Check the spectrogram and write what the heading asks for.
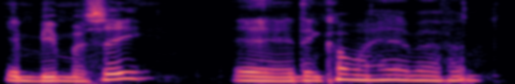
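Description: A man's voice: on the high side, racing. A man from Denmark co-hosting a podcast, asking hesitant, stammering questions. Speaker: podcast co-host. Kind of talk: casual chat.

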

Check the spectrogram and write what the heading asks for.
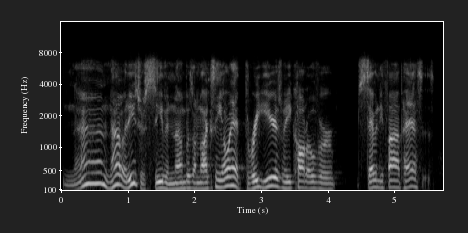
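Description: A man's voice: mid-range voice, lively intonation, fairly quick. Man, podcast co-host, casual blunt banter, slightly dull lo-fi sound. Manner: blunt, swears freely, laid-back banter. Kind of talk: casual chat.

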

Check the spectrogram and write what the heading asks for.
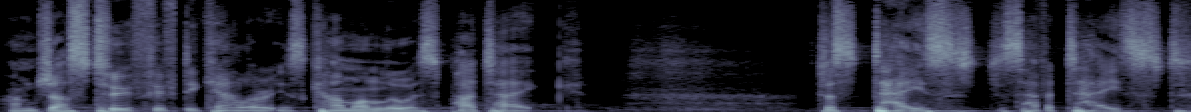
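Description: A man voicing a sly talking cupcake that coaxes in a hushed, whispery voice. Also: fairly high pitch, a little slow. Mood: coaxing. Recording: long hall reverb, faint music.

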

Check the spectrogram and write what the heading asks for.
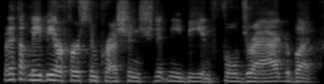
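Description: This man, about forty, hosts a casual celebrity interview with an effusive, campy, jokey flair. Born on Long Island and raised in Florida, he sounds like he's from the American South. His voice sits mid-range, with a sharp tone and a fairly quick pace.

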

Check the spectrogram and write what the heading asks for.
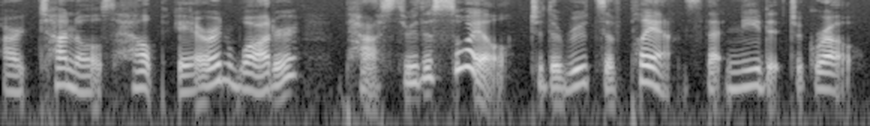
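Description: A woman voicing a strong, busy female worker ant in a storybook, brisk and matter-of-fact. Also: medium pitch, expressive, gravelly, dark tone, no echo. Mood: proud.

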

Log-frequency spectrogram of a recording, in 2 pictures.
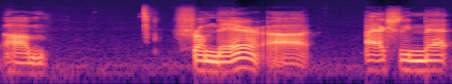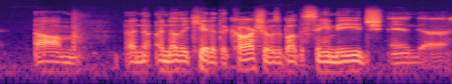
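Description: Low, bright-voiced man chatting easily. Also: measured pace, long pauses. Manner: relaxed, rambling, many ums and restarts. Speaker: podcast guest. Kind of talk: casual interview chat.

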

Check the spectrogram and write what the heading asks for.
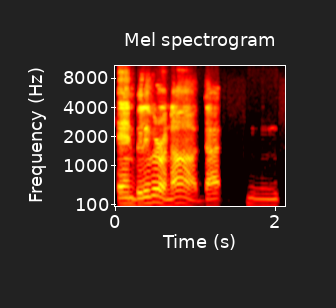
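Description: A middle-aged man from the Dominican Republic, a panel guest speaking earnestly and haltingly in casual conversation. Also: mid-range voice, fairly even intonation, pushed and bright, no room sound. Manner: earnest, halting, with frequent restarts.

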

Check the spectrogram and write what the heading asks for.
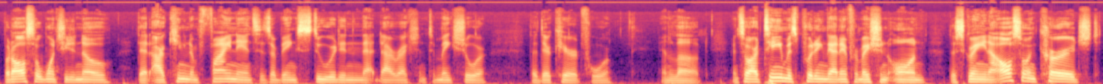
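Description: A man's voice: mid-range voice, clear, resonant tone, no echo. A man speaking as a pastor, addressing his church in an earnest, informal and encouraging way. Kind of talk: church address, prayer and announcements.

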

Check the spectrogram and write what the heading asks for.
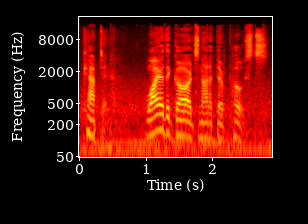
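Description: An actor playing a proud, vengeful young warrior prince in a fantasy video game, commanding and intense. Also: male voice, medium pitch, a little slow, a little hiss or hum, close to an everyday voice. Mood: stern. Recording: music behind the voice.

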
